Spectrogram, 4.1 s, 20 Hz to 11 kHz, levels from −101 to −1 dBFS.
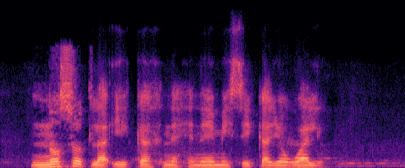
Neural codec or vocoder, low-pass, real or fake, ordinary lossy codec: none; 7.2 kHz; real; Opus, 16 kbps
